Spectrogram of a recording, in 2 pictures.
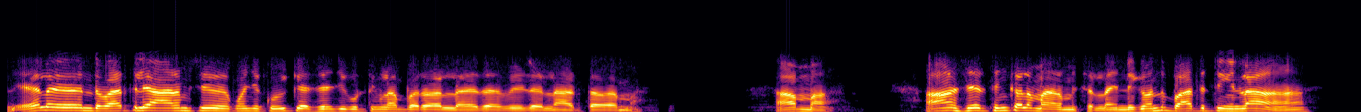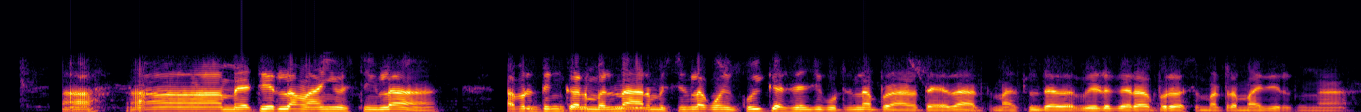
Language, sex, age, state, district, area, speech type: Tamil, male, 60+, Tamil Nadu, Salem, urban, conversation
